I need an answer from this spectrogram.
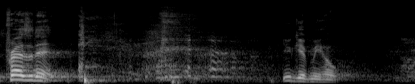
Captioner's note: panelists laughing; audience laughing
